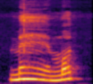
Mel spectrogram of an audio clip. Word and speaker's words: แม่มด: 매못 발음은 이렇게 해요.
